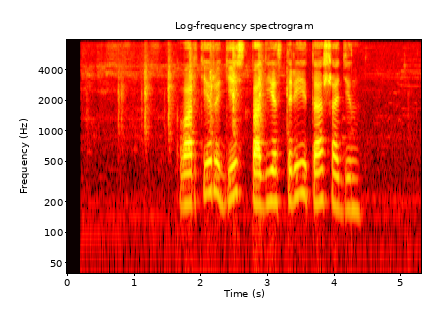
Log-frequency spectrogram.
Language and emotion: Russian, neutral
